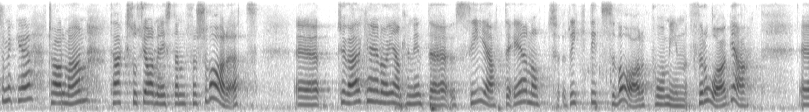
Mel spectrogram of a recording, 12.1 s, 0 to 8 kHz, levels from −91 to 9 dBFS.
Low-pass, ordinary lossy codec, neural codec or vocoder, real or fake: 7.2 kHz; Opus, 16 kbps; vocoder, 44.1 kHz, 80 mel bands, Vocos; fake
